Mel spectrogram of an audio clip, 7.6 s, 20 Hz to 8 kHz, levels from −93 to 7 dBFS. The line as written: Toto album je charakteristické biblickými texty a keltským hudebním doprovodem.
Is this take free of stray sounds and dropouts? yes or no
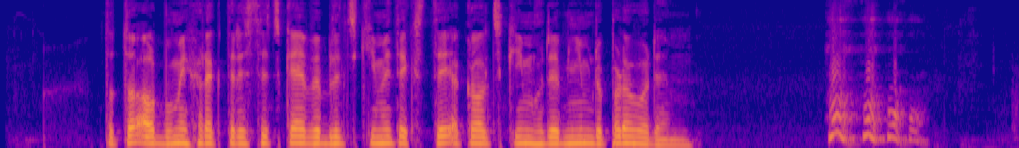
no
